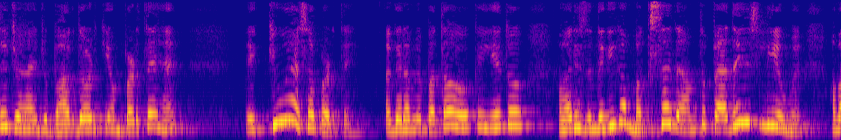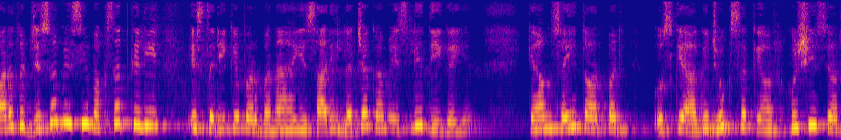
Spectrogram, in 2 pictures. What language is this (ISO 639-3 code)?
urd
